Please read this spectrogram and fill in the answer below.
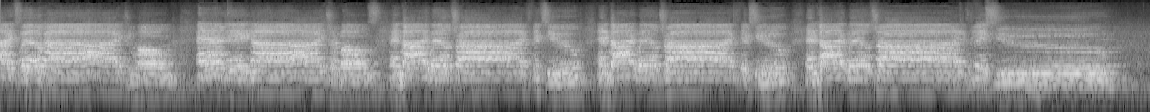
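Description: Mixed-voice a cappella choir singing in phrases of about four seconds, with short breaks between them, ending on a long held chord near the end.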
